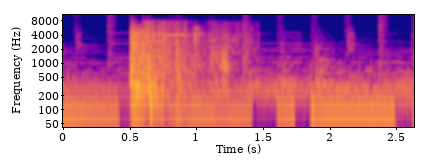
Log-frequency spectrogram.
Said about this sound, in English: The glass box falls.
